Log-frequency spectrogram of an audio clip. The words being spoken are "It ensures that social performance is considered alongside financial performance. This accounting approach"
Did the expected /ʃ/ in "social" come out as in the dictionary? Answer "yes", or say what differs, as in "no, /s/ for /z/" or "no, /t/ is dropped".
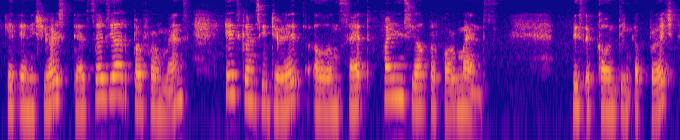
no, /s/ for /ʃ/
